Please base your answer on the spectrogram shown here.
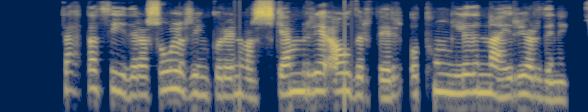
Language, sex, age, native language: Icelandic, female, 30-39, Icelandic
